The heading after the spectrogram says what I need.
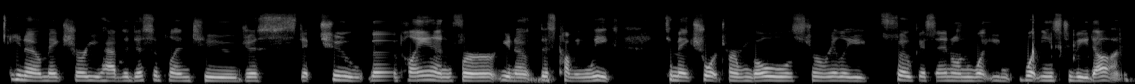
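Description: A woman talking in a casual chat about her fitness progress as a coaching client, reflective and halting, with many "um"s and restarts. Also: fairly low pitch, little pitch movement, warm tone, dry recording. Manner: reflective, halting, frequent "um" and repeated starts. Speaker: coaching client and guest host.

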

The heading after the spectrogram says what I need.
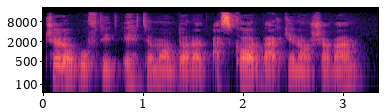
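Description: A woman's voice: very deep voice, fairly even intonation, darkish tone. A woman voicing a polite, cautious male government spokesman. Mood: courteous.

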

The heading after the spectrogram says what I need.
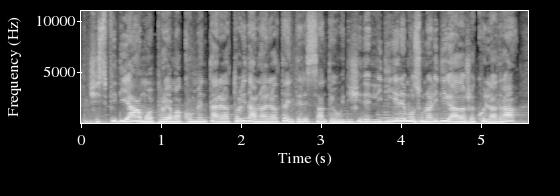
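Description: A man's voice: high voice, steady tone, very fast, darkish tone. A man co-hosting a casual podcast debate, speaking loosely, joking and thinking aloud. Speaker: podcast co-host.

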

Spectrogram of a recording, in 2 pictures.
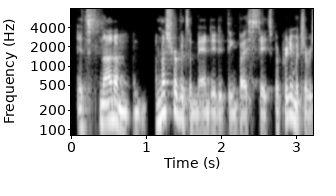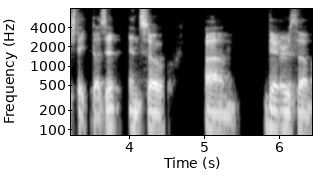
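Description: A man from Miami, a company founder and podcast guest, answering casually with many ums. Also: deep voice. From Miami, Florida.

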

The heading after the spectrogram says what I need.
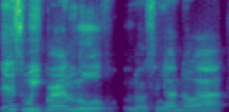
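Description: A man's voice: sits low, rapid-fire, fairly bright tone. A man hosting a podcast, talking casually and bluntly in heavy slang with lots of swearing. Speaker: podcast host. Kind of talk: casual, profane podcast rant.

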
